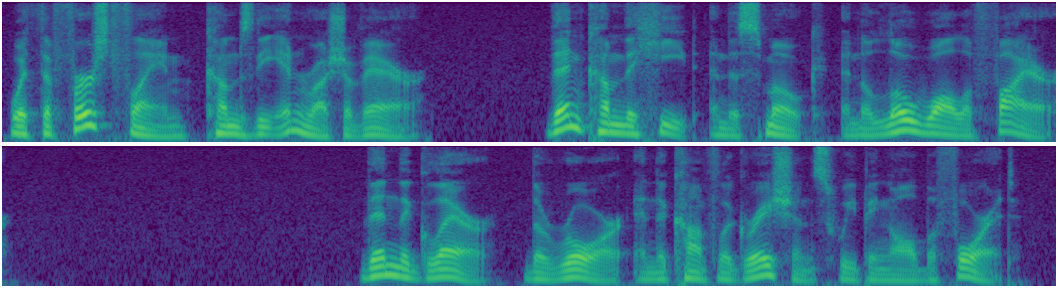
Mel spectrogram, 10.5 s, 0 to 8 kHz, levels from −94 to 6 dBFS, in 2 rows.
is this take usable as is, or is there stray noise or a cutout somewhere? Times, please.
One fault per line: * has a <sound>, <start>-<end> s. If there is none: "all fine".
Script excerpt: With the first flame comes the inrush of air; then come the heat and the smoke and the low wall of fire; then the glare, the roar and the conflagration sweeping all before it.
all fine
